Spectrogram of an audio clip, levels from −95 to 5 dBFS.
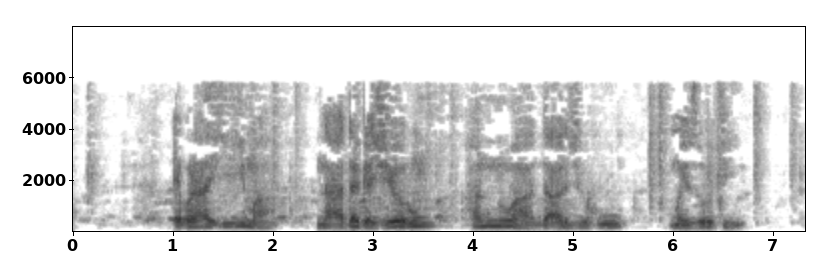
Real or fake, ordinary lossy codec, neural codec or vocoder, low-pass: fake; MP3, 24 kbps; vocoder, 44.1 kHz, 128 mel bands, Pupu-Vocoder; 7.2 kHz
